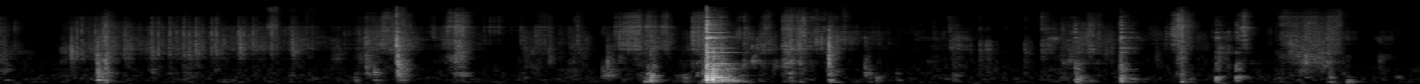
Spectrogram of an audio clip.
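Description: A cable rattles and knocks against cardboard and plastic.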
